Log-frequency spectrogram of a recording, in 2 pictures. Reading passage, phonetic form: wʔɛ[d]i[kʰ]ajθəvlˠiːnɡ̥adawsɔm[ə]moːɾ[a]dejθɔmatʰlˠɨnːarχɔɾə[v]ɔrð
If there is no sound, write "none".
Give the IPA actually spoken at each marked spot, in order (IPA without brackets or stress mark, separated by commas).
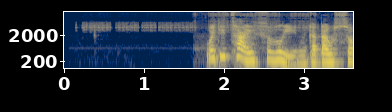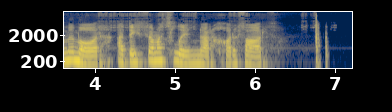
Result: d, tʰ, ə, a, f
